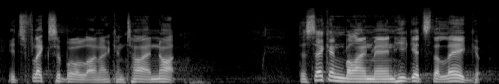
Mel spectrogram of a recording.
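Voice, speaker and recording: With an Australian accent, a man talks at a fairly quick pace with a medium pitch and ordinary pitch variation, on a very clean recording with a silent background. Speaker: technology consultant. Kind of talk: conference presentation.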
